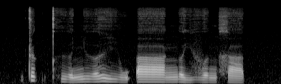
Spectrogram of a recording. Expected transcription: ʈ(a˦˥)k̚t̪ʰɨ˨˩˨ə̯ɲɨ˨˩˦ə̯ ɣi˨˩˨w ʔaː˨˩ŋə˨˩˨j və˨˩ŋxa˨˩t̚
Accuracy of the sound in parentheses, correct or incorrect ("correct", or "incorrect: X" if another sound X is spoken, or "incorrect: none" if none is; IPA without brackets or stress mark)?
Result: incorrect: ə˦˥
